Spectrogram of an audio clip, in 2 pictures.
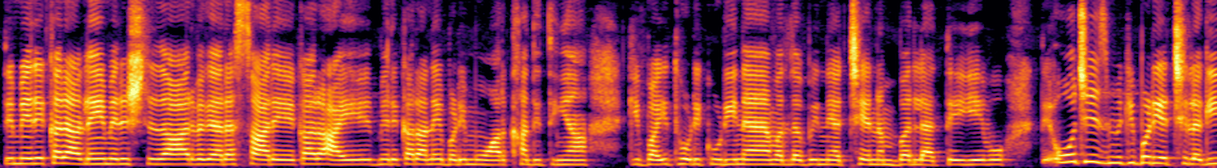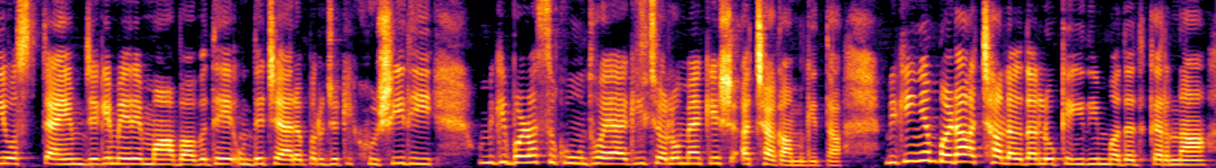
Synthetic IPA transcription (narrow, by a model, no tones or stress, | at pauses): t̪eːmeːɾeːkəɾaːlẽːmeːɾeɪʃt̪ed̪aːɾʋəɡɛːɾaːsaːɾeːkəɾaːeːmeːɾeːkəɾaːlẽːbəɽiːmʊaːɾkʰãːd̪ɪt̪ːijãː | kɪbaːiːt̪ʰoːɽiːkʊɽiːnɛ̃ːmət̪ləbɪnːẽːətːʃʰeːnəmbəɾlɛːt̪eːeːʋoː | t̪eːoːt͡ʃiːzmĩːk̬iːbəɽiːətːʃʰiːləɡiːʊsʈaːɪmd͡ʒeːk̬eːmeːɾeːmãːbaːbd̪eːʔʊnd̪eːt͡ʃɛːɾəpəɾd͡ʒeːkikʰʊʃiːd̪iːmẽːkibəɽaːsʊkuːnt̪ɦoːjaːɛːkɪt͡ʃəloːmɛ̃ːkɪʃətːʃʰaːkəmkiːt̪aːmĩːkiɪjãːbəɽaːətːʃʰaːləɡd̪aːloːkẽĩd̪iːməd̪əd̪kəɾnaː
